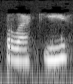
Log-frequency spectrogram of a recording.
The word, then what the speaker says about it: Bilecki: Yeah, you said it right. It's Bilecki.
